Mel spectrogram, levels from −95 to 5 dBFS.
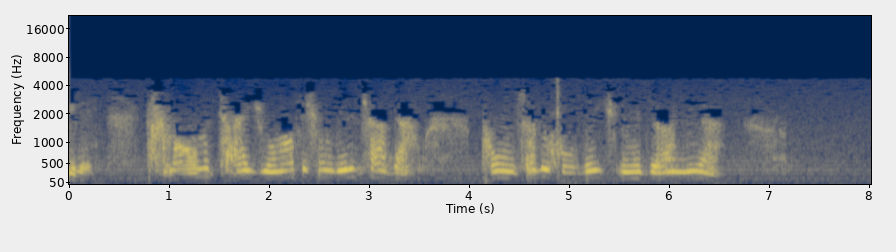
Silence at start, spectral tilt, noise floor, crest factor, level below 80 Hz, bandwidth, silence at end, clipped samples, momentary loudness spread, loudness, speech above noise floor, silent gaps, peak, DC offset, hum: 0 s; -9 dB/octave; -46 dBFS; 16 dB; -62 dBFS; 4.9 kHz; 0.85 s; under 0.1%; 18 LU; -17 LUFS; 30 dB; none; -2 dBFS; under 0.1%; none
